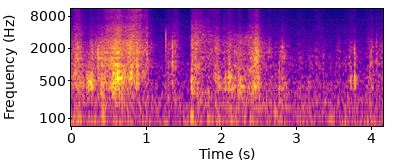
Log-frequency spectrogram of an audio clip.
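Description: Soft rustling and scuffing of a Nike Air VaporMax trainer's knit upper and laces being handled and turned over in the hands, in several short irregular bursts.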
